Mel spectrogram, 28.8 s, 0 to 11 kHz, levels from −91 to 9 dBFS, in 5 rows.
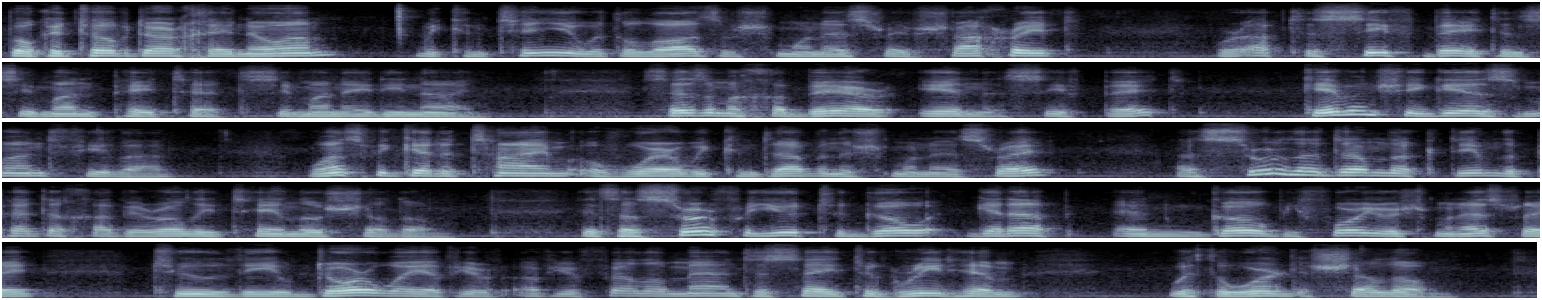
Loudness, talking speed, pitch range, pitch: -20 LUFS, 160 wpm, 120-145 Hz, 130 Hz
